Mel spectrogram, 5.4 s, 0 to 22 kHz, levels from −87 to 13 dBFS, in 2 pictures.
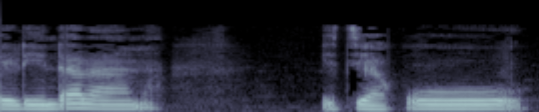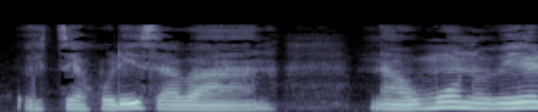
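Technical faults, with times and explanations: Throughout, MP3 compression: plainly audible codec damage across the speech, likely from a low-bitrate MP3 encode at around 34 kbps. With too few bits, the encoder discards weaker frequency components, and those components drop in and out from one frame to the next, giving a watery, swirling texture and smeared consonant onsets. Nothing remains above about 8.3 kHz, consistent with a fixed lowpass cutoff applied at this bitrate, so sibilants lose their top end.
0.32 s and 2.85 s, block of digital silence: two gaps, each about 10.7 ms long, the second just before "itsakulisa avana". The output falls abruptly to silence and returns with no fade. At this length each gap sounds like a tick or brief dip, not a heard silence. The duration fits a 512-sample buffer that was not filled in time.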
